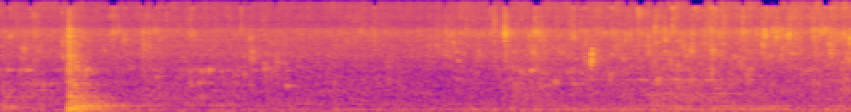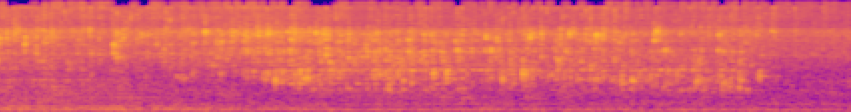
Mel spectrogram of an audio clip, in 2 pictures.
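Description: Cold tap water runs over cooked noodles in a drainage pot for a chicken Alfredo, opening with a sharp clunk and followed by a steady, moderate splashing stream.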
